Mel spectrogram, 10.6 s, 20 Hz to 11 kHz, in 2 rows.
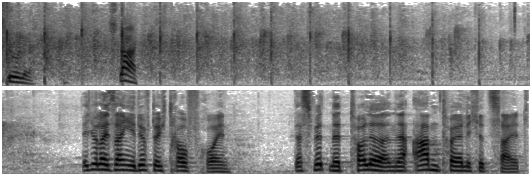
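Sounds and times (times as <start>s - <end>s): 
small crowd clapping: 0.0s - 5.6s
speech: 0.1s - 0.4s, 1.2s - 1.6s, 6.1s - 10.5s.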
